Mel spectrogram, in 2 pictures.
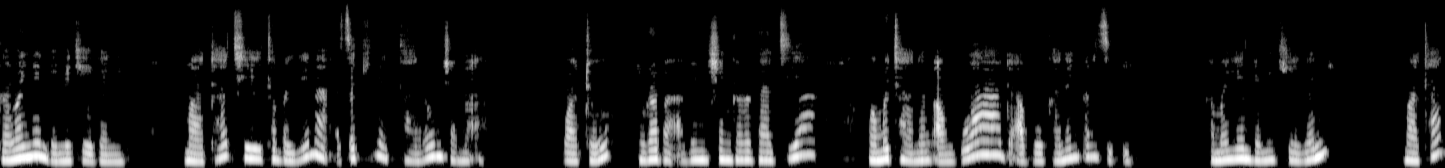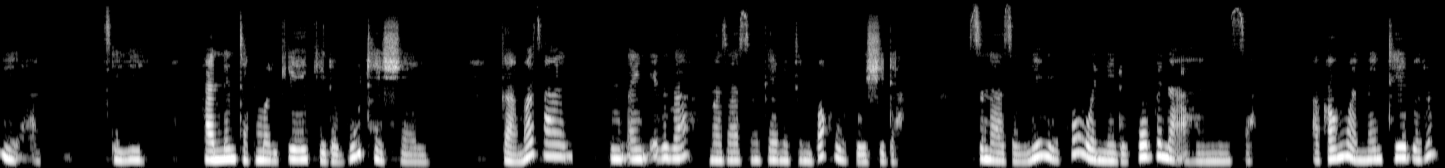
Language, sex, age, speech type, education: Hausa, female, 15-29, spontaneous, tertiary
